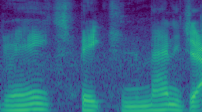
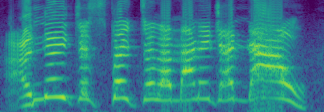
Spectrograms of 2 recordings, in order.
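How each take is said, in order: First: Said in the usual way. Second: Very high, loud mock demand; imitated shouting. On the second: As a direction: screech it like a furious hotel guest. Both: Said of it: "Fucking shouting the place".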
